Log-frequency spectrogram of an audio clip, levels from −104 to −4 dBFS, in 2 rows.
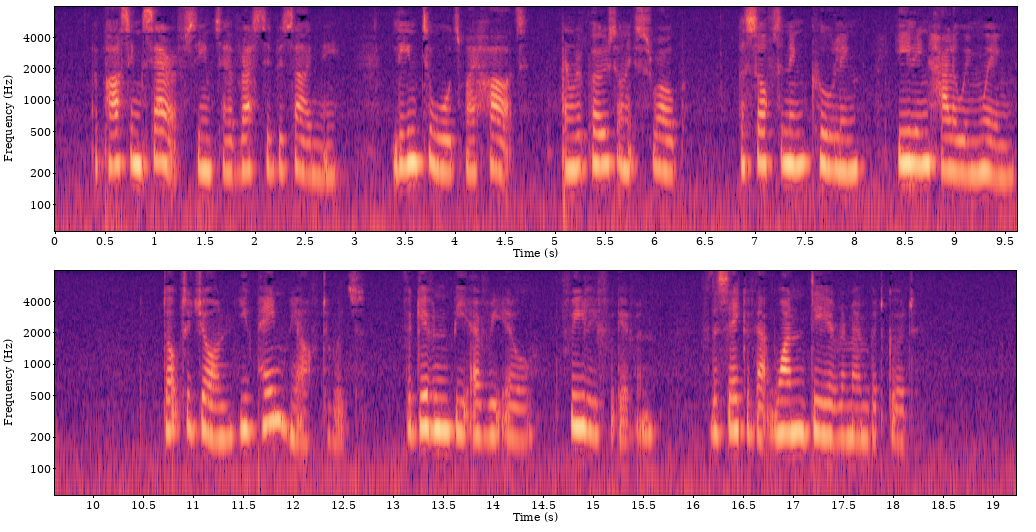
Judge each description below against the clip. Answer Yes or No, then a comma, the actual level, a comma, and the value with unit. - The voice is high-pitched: Yes, high, 225 Hz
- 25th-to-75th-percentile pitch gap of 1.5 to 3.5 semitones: Yes, narrow, 2.5 semitones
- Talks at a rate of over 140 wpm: No, slow, 135 wpm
